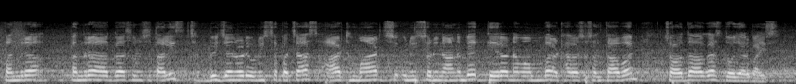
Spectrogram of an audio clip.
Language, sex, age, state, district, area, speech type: Maithili, male, 18-30, Bihar, Purnia, urban, spontaneous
